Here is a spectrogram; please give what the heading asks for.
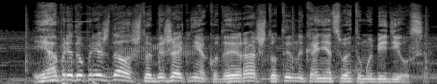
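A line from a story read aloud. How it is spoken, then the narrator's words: Hoarse, insistent. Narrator (Russian): Не сдавался хрипатый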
